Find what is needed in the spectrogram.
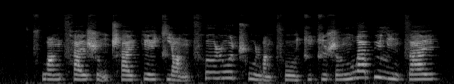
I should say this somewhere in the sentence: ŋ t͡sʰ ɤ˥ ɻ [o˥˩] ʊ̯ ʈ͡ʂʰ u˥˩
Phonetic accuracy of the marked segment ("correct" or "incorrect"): incorrect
